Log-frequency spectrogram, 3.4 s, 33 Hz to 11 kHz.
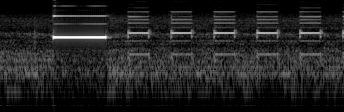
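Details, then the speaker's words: Horizon Hobby Viper 70mm EDF jet after an EC5-to-HXT 4mm connector mod on a 6S pack: a long tone, then six short even beeps as the speed controller arms normally. "okay guys listen positive and negative yeah baby I want to hear the six beeps again"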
